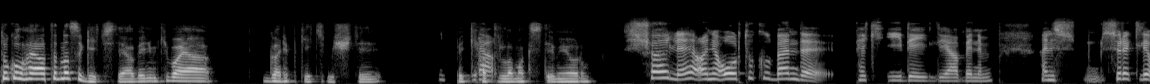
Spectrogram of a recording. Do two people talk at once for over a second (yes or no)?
no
